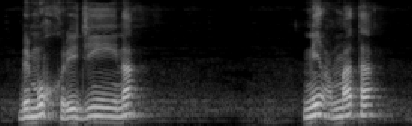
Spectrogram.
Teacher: This noon or meem is read with the shortest ghunnah, which is naturally present in these letters, meem and noon.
